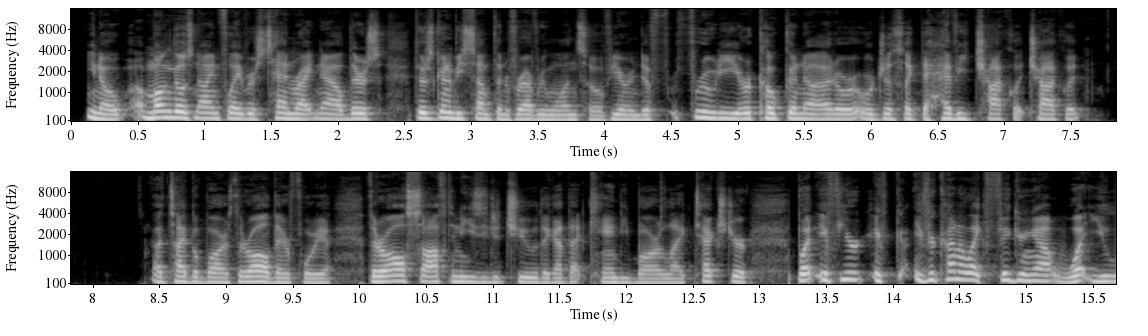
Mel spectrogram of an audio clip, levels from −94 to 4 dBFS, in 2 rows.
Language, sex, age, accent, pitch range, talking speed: English, male, 30-49, American, 150-200 Hz, 260 wpm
